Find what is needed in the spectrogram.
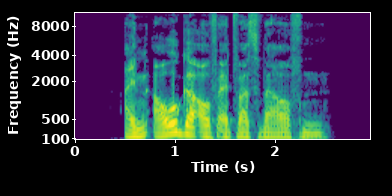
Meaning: to keep an eye on something
- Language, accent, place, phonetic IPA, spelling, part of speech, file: German, Germany, Berlin, [aɪ̯n ˈaʊ̯ɡə aʊ̯f ˈɛtvas vɛʁfn̩], ein Auge auf etwas werfen, verb, De-ein Auge auf etwas werfen.ogg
